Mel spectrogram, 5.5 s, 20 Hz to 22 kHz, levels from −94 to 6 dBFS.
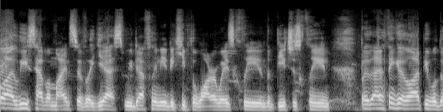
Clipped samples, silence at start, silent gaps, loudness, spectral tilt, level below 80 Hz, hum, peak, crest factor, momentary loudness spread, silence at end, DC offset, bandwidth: under 0.1%; 0 s; none; -12 LUFS; -4 dB/octave; -64 dBFS; none; 0 dBFS; 12 dB; 3 LU; 0 s; under 0.1%; 14 kHz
